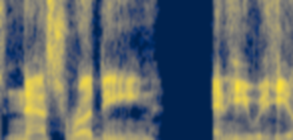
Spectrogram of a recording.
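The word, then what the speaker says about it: Nassourdine: a french guy uh people kept calling him Nasser deine and it's nasrine and he he like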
